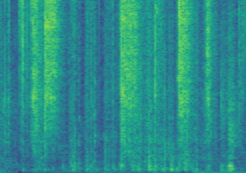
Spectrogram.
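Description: Packing tape pulled off a handheld tape gun onto a cardboard box, making two or three long, loud tearing screeches with clicks and knocks of the dispenser between them.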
